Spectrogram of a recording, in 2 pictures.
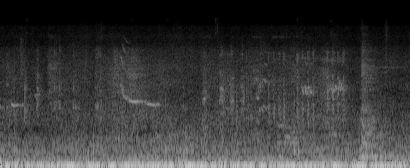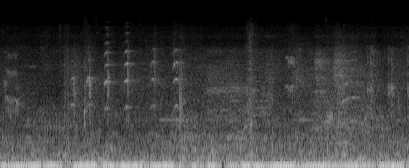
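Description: Birds chirping and calling, short high notes and a few falling whistles, with a quick run of chirps about midway, over a steady low rumble.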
